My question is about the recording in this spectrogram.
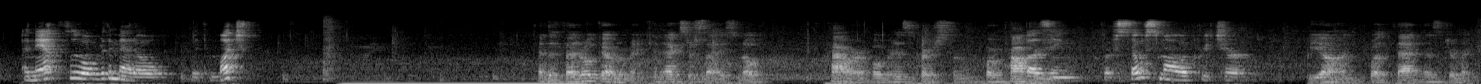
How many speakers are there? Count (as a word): three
